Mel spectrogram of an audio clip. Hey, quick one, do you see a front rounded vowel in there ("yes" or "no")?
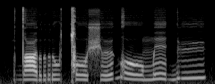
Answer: yes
